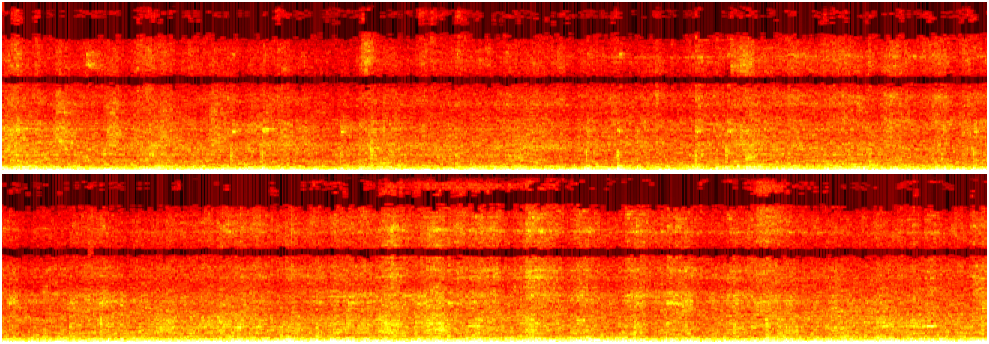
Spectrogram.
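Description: Manifest freight train's boxcars rolling past at a grade crossing: a steady, low rumble of steel wheels on the rails.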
